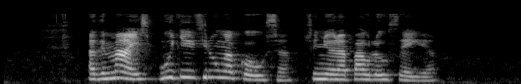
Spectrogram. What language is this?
Galician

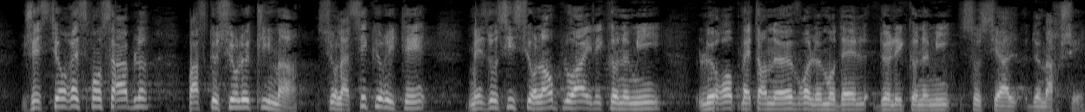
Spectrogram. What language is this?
French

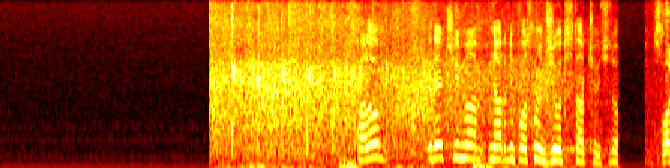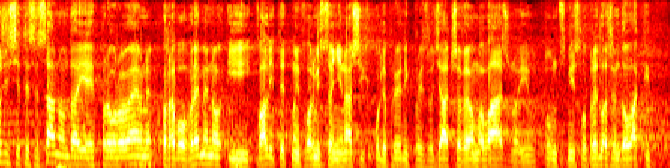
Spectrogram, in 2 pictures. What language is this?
Serbian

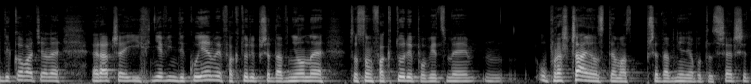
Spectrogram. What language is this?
Polish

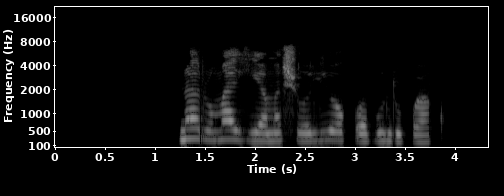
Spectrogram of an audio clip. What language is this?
Taita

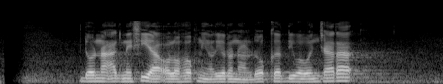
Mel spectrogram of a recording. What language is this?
Sundanese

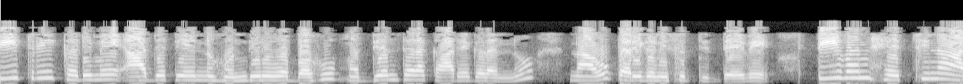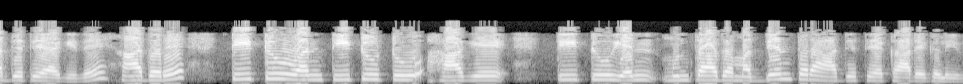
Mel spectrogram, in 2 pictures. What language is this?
Kannada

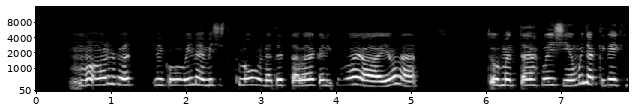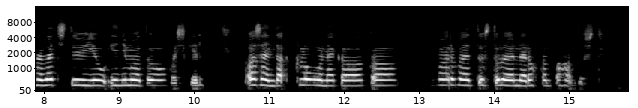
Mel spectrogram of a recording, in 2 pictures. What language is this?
Võro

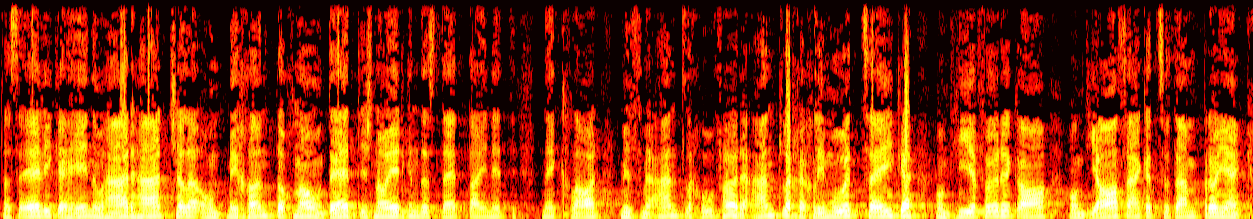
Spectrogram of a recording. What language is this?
Swiss German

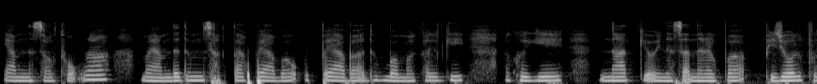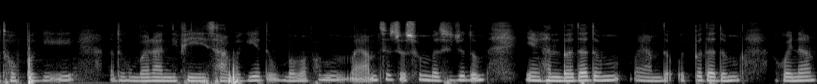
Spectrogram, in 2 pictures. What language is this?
Manipuri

